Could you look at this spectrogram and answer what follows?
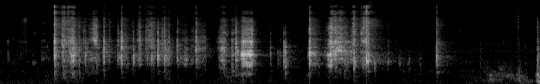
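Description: Small screws are driven back into the case of a 15-year-old Toshiba Qosmio X505 laptop, giving close, faint bursts of metallic scraping and clicking in irregular spurts separated by short pauses.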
